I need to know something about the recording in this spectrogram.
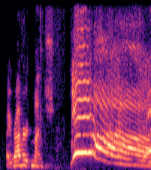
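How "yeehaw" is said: high whooping yeehaw; cowboy yell. Pretend. Teacher whooping to start the story. Rounding up authors cowboy call.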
